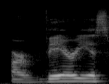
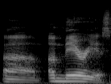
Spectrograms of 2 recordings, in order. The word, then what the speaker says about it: Amarius: Georgia has Arvarius Mims, I believe is how you pronounce it. I might be messing that one up, but you could go with Mims. Amarius Mims, that's right.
